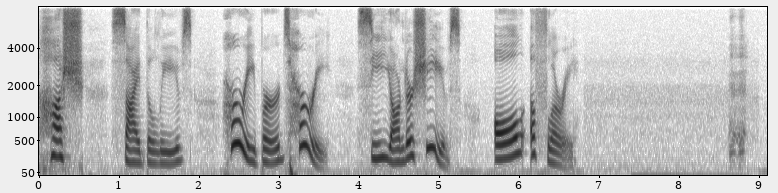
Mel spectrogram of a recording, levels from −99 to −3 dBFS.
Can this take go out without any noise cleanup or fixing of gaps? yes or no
no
